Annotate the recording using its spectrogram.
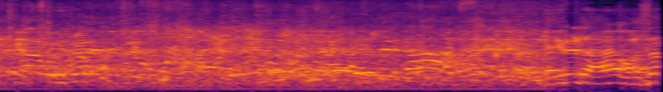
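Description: Overlapping speech: several voices talking at once in a loud, continuous jumble.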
